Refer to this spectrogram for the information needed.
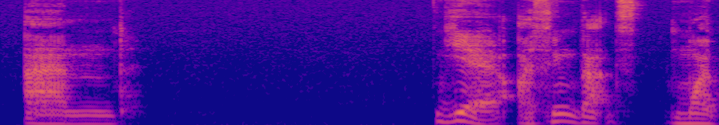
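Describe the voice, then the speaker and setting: This is a man with a medium-pitched voice. He sounds somewhat breathy. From London, England. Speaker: sports commentator and presenter. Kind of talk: podcast interview. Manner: animated, excitable.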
